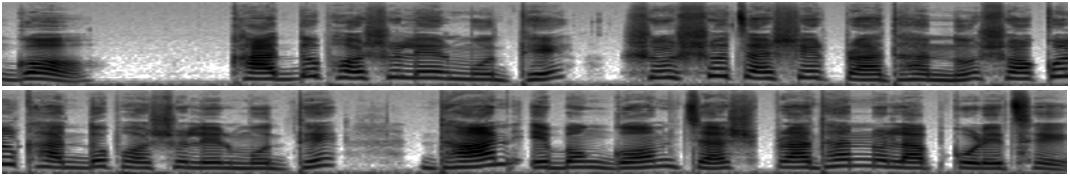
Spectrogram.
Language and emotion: Bengali, neutral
